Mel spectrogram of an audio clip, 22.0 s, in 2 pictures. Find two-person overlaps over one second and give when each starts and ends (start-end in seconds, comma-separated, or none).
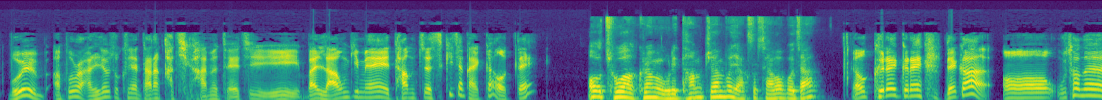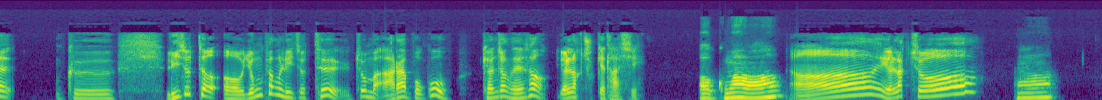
none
